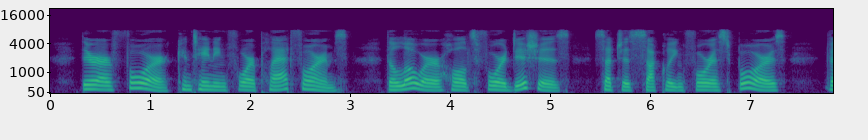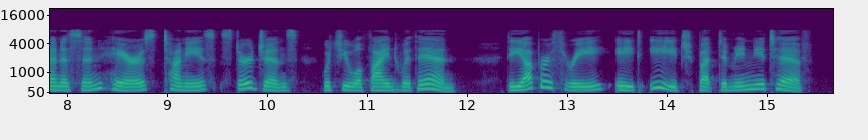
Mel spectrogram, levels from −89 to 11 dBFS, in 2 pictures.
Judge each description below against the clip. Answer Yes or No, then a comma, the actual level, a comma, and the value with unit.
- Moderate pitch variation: Yes, average, 3.9 semitones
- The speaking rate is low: Yes, slow, 125 wpm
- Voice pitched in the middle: Yes, medium, 170 Hz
